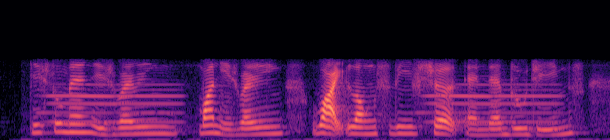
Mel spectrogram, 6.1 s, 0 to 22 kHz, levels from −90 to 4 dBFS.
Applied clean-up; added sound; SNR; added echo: none; Wind instrument, woodwind instrument; 13 dB; none.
